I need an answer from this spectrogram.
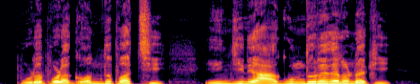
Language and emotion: Bengali, fearful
